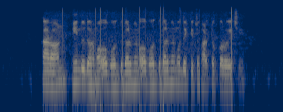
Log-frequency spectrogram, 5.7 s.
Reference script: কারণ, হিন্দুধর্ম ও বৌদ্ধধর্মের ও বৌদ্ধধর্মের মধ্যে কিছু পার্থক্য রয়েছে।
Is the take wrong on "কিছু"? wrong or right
right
